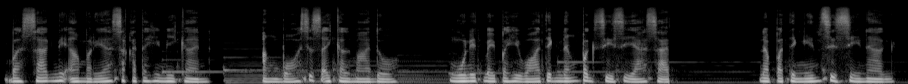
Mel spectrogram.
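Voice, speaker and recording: A low-pitched woman narrates a dramatic story from a script. Music plays clearly behind her voice as she reads. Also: steady tone, normal speed, mellow. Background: background music.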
